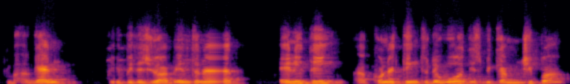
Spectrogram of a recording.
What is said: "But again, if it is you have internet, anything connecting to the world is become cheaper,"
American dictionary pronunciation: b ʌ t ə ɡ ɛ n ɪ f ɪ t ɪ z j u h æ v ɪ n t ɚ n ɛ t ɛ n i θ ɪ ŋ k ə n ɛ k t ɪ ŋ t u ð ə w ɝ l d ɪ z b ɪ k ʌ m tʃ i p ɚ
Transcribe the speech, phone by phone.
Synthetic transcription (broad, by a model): b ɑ t ə ɡ ɛ n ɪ p ɪ t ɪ s j u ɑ p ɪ n t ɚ n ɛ t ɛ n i t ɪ ŋ k ə n ɛ k t ɪ ŋ t u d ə w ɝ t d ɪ s b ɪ k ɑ m tʃ i p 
